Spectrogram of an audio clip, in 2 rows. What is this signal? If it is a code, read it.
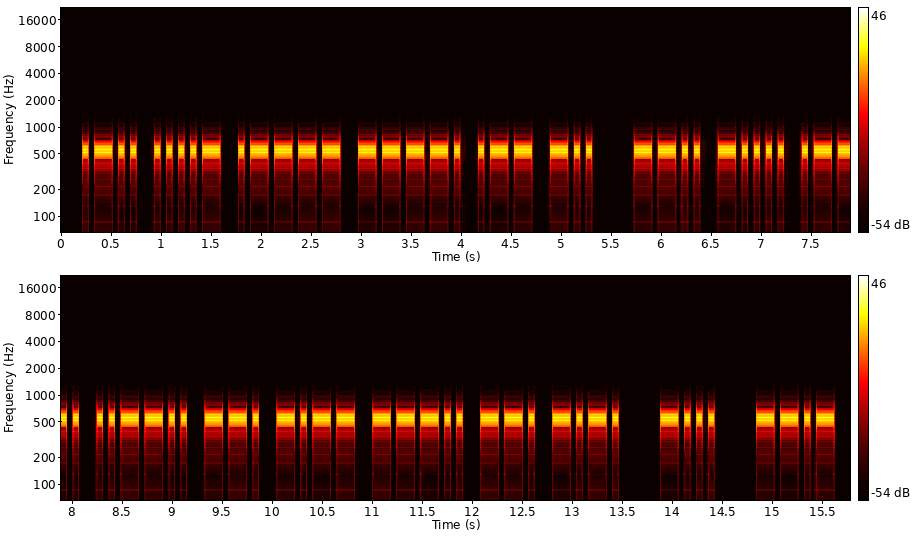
Morse code, heard as a keyed tone, about 20 wpm, 550 Hz. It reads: L419WD Z6P?GY8GC B Q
